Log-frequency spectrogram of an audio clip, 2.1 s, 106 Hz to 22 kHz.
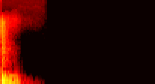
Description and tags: Dirty Tony's Kick Drum Mx 053
This is the Dirty Tony's Kick Drum. He recorded it at Johnny's studio, the only studio with a hole in the wall!
It has been recorded with four mics, and this is the mix of all!
tonys, drum, dirty, punk, tony, kit, pack, realistic, kick, raw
